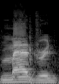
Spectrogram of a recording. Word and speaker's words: Madrid: is about 20-minute drive from my hometown of Madrid, Iowa, just like Madrid, Spain, but pronounced Madrid because we're in America.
